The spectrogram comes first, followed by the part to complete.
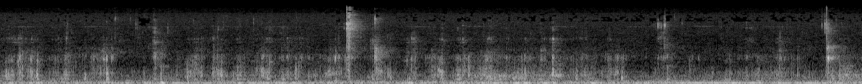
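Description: Eating sounds from a mouthful of spicy, sauce-coated instant noodles: the noodles are slurped in and chewed, with many small wet mouth clicks and one sharper, louder click about three and a half seconds in.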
